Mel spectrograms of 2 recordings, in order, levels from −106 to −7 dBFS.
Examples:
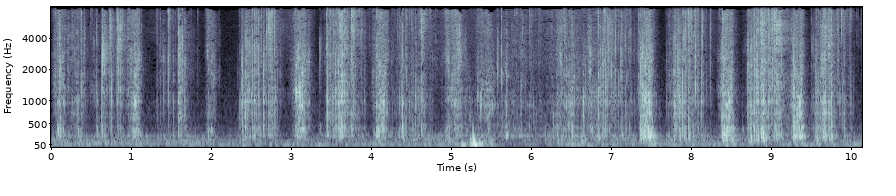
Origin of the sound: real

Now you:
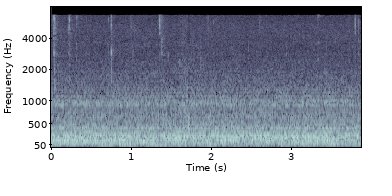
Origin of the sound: real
